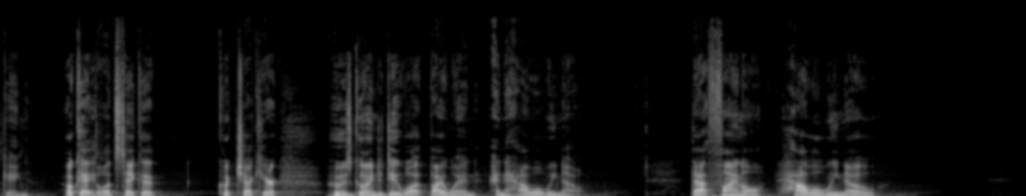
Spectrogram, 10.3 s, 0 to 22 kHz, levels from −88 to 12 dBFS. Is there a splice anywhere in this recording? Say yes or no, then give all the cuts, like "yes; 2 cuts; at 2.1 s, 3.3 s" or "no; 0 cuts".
yes; 1 cut; at 1.0 s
